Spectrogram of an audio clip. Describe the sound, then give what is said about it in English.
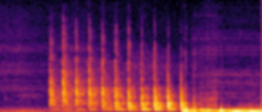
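A phone ringtone chimes in a quick run of about a dozen bright, evenly spaced electronic pulses, loud, then cuts off into a low rumbling buzz of the phone vibrating on the microphone. “The ding-dong of doom. Can you feel that vibrating on the mic there?”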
